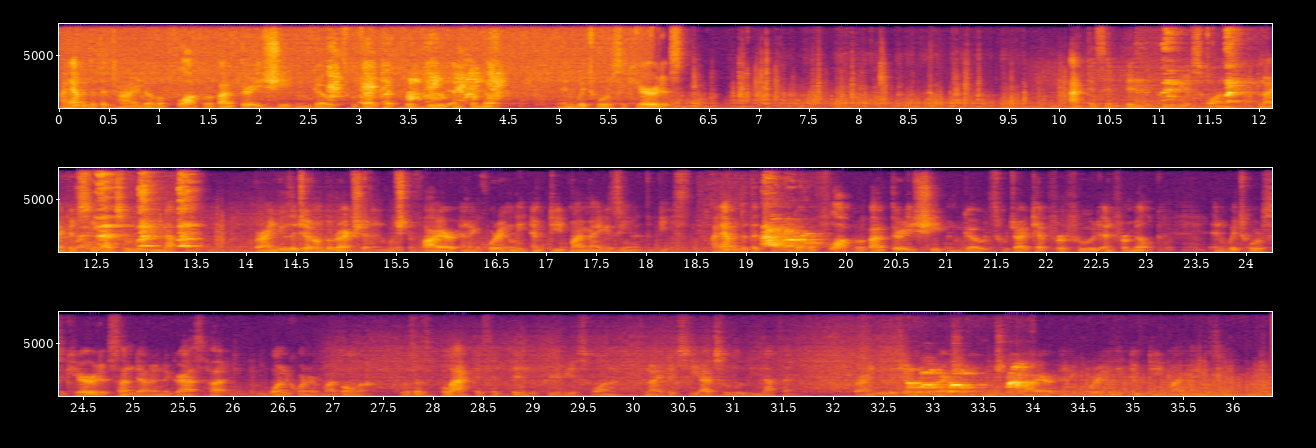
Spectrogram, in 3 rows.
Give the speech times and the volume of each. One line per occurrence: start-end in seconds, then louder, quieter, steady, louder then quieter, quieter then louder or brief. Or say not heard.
0.0-6.2 steady
10.1-36.3 quieter.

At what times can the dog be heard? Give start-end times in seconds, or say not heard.
2.6-4.5, 10.8-13.6, 18.5-19.9, 32.7-34.0.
